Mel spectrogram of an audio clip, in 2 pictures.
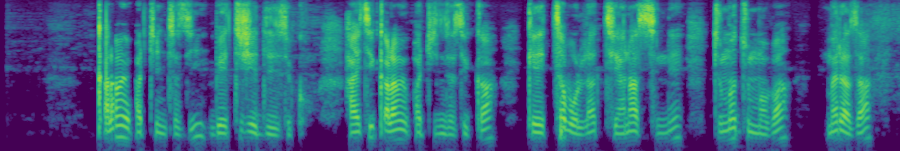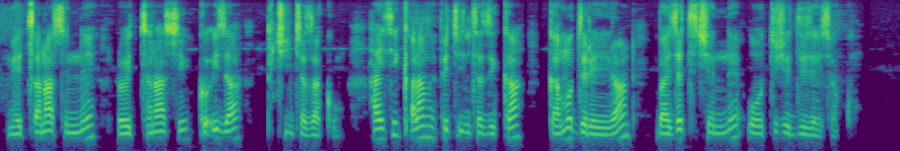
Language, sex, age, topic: Gamo, male, 25-35, government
